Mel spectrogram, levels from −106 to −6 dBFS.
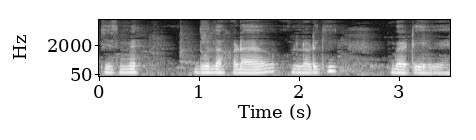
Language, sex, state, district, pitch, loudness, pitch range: Hindi, male, Uttar Pradesh, Saharanpur, 130 Hz, -17 LUFS, 125-135 Hz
